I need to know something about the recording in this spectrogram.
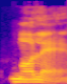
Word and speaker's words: mole: It's mole. Spelled like mole.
